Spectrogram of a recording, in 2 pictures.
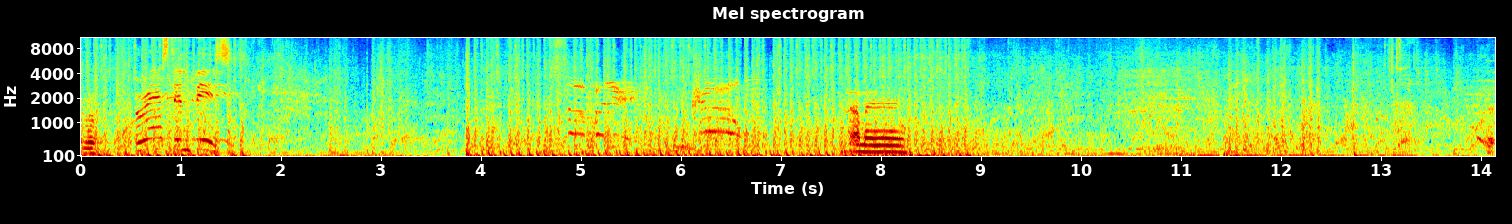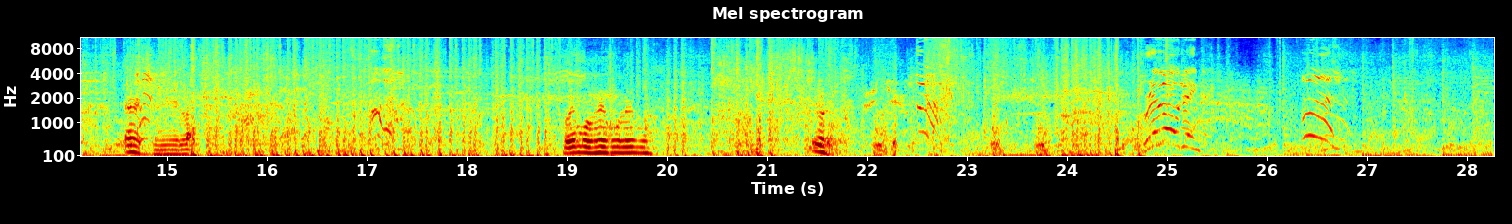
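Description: Zombies snarl and shriek close by.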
